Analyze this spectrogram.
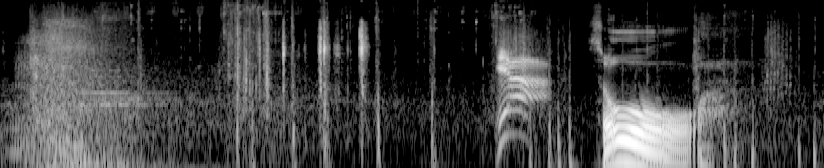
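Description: A horse's hooves clop on a dirt trail.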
